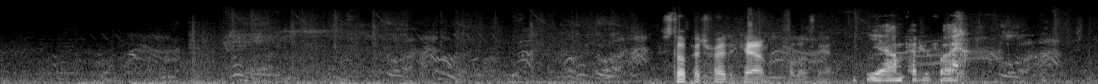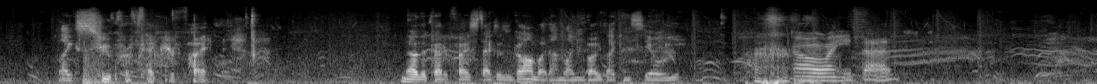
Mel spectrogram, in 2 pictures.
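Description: Magic blasts and weapon strikes burst in a fast fight.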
